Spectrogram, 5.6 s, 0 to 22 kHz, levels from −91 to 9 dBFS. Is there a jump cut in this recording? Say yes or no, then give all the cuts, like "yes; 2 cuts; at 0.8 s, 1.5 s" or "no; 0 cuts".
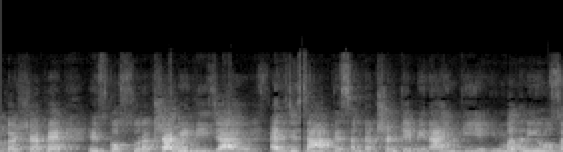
yes; 1 cut; at 2.5 s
